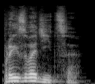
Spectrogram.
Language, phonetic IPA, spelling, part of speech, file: Russian, [prəɪzvɐˈdʲit͡sːə], производиться, verb, Ru-производиться.ogg
- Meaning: passive of производи́ть (proizvodítʹ)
